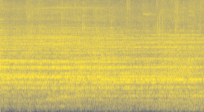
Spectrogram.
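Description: A large group of young voices singing together, holding long, steady notes.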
